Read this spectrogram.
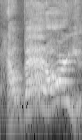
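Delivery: high, loud mock disbelief; hammed-up incredulous villagers; appalled question. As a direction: exclaim it aghast. Villagers react to music lesson.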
